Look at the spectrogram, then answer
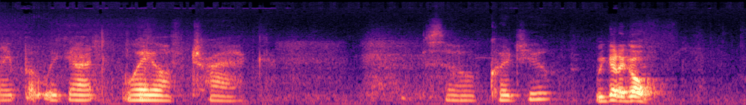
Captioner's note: sighs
